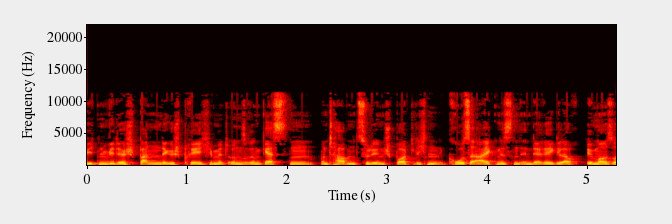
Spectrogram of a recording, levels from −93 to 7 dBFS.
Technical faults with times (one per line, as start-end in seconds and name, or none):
0.00-5.29 resampler restarted on every block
